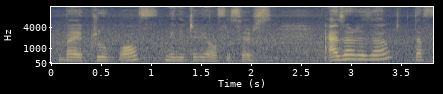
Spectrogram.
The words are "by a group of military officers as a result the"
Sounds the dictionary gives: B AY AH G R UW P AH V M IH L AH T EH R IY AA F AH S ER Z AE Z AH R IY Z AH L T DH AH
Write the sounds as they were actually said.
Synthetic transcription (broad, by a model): B AY AH G R UW P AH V M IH L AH T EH R IY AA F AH S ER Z AE Z AH R IY Z AH L T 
